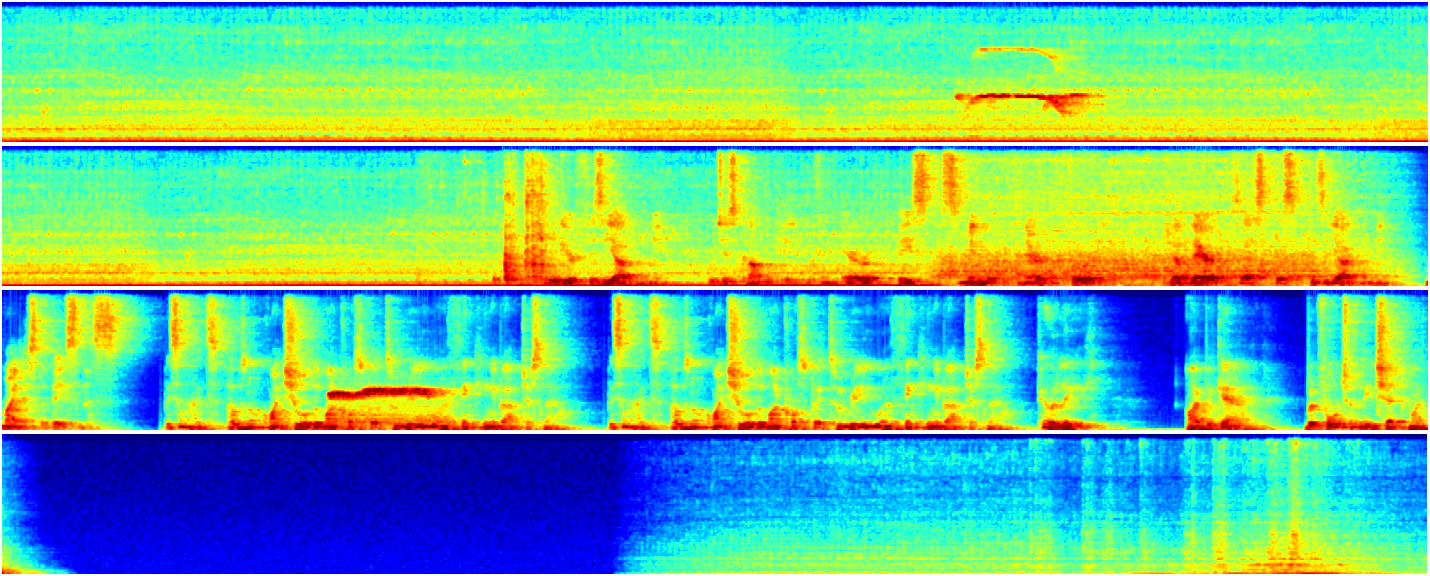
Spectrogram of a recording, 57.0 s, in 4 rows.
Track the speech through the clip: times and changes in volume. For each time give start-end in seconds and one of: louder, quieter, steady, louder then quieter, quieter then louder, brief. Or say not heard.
19.1-42.8 steady.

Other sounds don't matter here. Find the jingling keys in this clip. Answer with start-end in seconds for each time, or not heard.
18.4-20.0.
